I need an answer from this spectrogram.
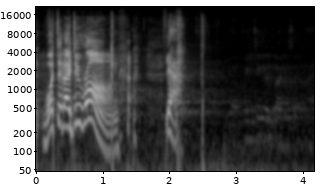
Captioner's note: laughs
